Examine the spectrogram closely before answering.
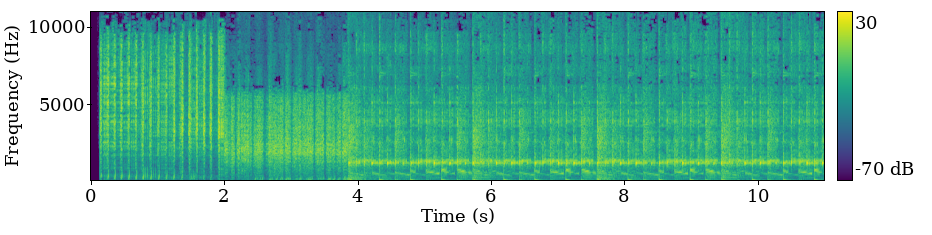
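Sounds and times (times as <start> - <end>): fast electronic drum roll: 0.1 - 11.0
deep kick drum beat: 3.9 - 11.0.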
